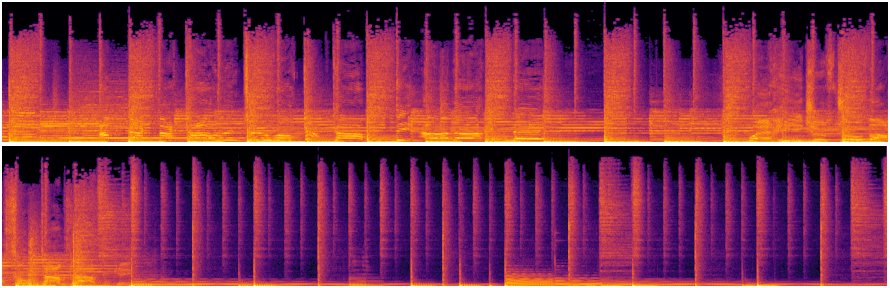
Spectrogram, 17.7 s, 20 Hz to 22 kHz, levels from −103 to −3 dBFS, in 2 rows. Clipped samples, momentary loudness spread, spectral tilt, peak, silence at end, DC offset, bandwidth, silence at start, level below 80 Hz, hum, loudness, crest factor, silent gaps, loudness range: under 0.1%; 16 LU; -5 dB/octave; 0 dBFS; 0 s; under 0.1%; over 20 kHz; 0 s; -28 dBFS; none; -18 LUFS; 18 dB; none; 9 LU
